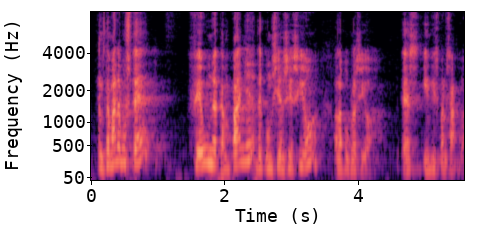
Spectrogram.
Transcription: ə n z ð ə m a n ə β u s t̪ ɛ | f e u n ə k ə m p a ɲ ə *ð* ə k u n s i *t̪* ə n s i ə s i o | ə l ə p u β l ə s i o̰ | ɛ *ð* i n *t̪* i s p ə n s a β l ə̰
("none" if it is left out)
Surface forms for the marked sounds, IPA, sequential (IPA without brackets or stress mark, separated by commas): ð, none, z, d̪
